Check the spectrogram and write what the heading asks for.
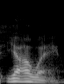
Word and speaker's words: Yahweh: Capital L-O-R-D. Who's the Lord? It's the name in Hebrew of the Tetragrammaton. Okay? We would pronounce it in English, Yahweh.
